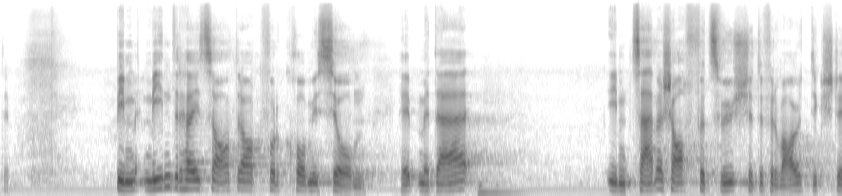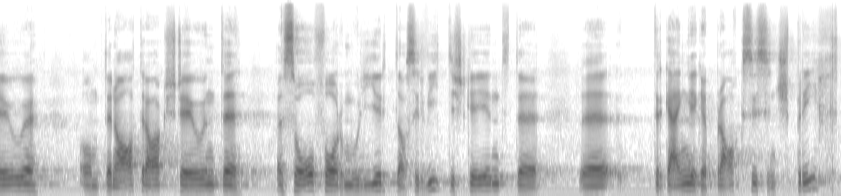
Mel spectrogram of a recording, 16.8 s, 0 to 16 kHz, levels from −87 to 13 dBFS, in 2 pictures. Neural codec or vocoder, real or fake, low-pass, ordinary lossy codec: autoencoder, 48 kHz, 128 numbers a frame, DAC-VAE, trained on Japanese speech; fake; 14.4 kHz; none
